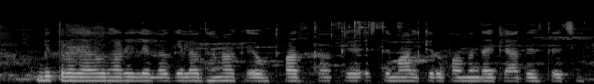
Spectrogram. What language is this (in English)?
Maithili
